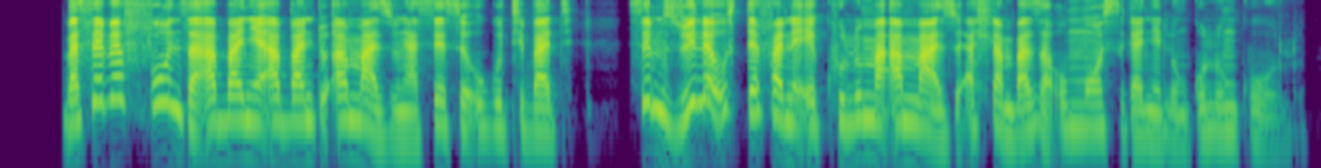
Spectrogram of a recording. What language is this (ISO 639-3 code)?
nde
